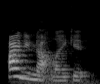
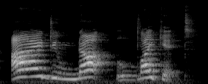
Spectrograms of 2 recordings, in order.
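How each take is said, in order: First: Said in the usual way. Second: "I do not like it" said louder and a bit higher, each word pressed; with emphasis. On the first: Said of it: "you can just say". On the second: Shown as a demonstration. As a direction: say it like it ends in an exclamation point. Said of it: "give it more emphasis".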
